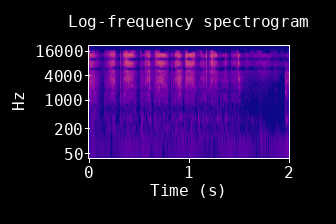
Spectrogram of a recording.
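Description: A green plastic scratcher disc scraping the coating off a scratch-off lottery ticket in quick, repeated short strokes. The coating on this ticket is hard to scratch off.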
